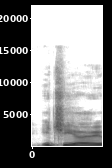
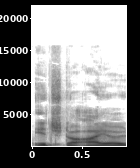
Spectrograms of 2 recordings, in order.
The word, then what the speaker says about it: itch.io: which is available on each geo or each tayo depending on how you want to pronounce it the game itself is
